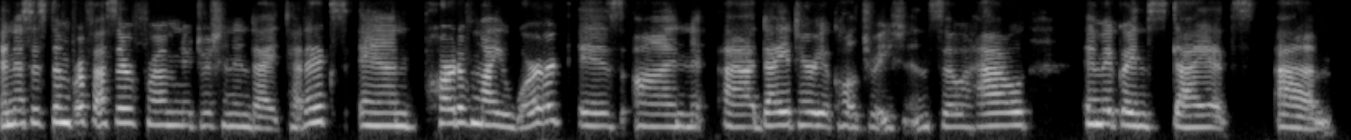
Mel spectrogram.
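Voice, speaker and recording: A woman's voice: a little high, steady tone, unhurried, fairly bright tone, no echo. A woman from Mexico, an assistant professor asking a chatty question at a talk. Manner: chatty, thinking aloud.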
